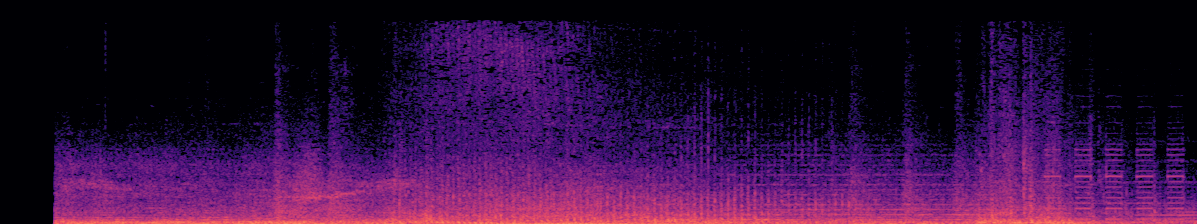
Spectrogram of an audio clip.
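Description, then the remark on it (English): A rescue helicopter flies out in a storm to rescue people in the water after a ship has gone down; its loud, steady rotor roar and engine whine fill the scene continuously, powerful, with dense low-frequency thumping throughout and a slight easing near the end. “A boat has just gone down, a ship's just gone down, and he's coming out in the chopper to rescue some people in the water.”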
